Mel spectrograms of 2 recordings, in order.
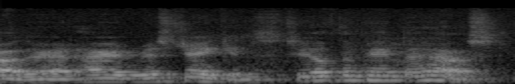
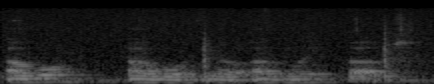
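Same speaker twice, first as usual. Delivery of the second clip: soft unvoiced secret chant; whispered spell; 5 semitones lower, 15 dB quieter than usual. Patrick whispers his secret command to the bubble blower. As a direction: whisper the magic words so only the machine hears. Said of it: "then he whispered".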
